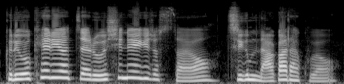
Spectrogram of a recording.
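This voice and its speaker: A woman's voice: a little high, sing-song, normal speed, clear, resonant tone, dry recording. A young adult woman narrating her own story in a firm, matter-of-fact way.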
